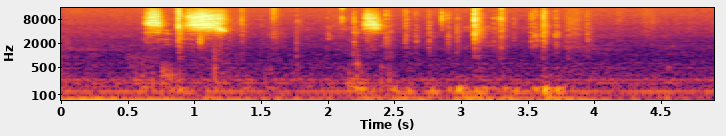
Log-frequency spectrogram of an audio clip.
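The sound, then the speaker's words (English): Someone types a film search into a computer keyboard, producing irregular bursts of crisp key clicks with short pauses between them. A soft voice murmurs underneath. “I'm typing Pink Panther movie.”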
